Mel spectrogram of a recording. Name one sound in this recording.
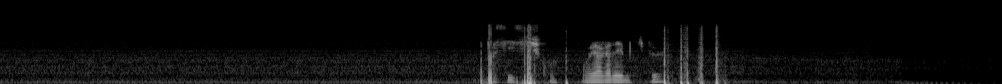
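A tractor engine hums steadily at low revs.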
